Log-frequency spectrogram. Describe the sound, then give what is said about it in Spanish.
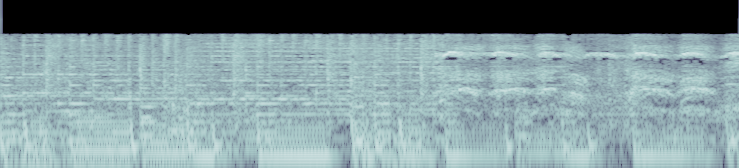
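A crowd of about three thousand protesters at a street demonstration in Getafe, supporting eight prosecuted Airbus union members: loud massed shouting and chanting that stays dense and steady throughout. “Ese es el sonido de la manifestación que hemos podido escuchar esta mañana en Getafe.”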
